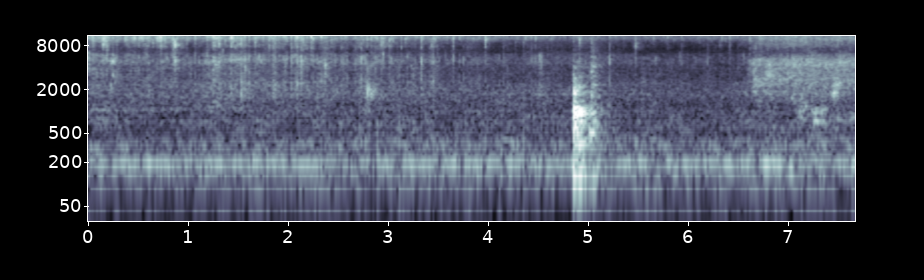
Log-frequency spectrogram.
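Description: Stuffed bread pakoda with aloo filling frying in hot oil, a steady soft sizzle and crackle throughout, with a sharper splash or stir partway through as more goes into the pan.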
